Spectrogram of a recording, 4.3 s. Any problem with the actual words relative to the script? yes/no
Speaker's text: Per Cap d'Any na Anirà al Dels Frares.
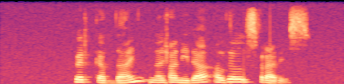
no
